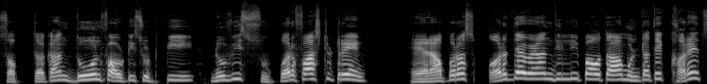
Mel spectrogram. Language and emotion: Goan Konkani, surprised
